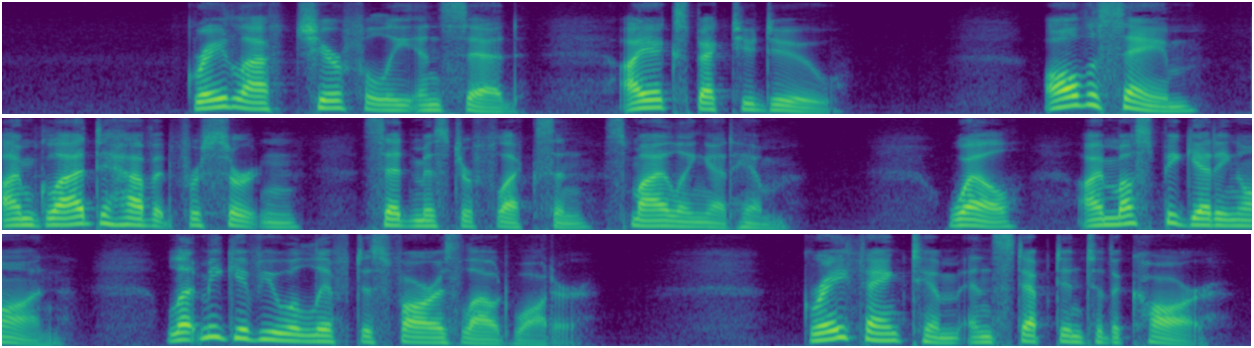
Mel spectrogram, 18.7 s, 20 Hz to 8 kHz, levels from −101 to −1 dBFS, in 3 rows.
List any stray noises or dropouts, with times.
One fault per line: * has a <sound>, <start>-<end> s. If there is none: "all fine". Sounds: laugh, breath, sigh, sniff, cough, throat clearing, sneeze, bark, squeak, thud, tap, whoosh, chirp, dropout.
all fine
